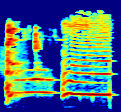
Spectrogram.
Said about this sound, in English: The dogs are going to be barking that day.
